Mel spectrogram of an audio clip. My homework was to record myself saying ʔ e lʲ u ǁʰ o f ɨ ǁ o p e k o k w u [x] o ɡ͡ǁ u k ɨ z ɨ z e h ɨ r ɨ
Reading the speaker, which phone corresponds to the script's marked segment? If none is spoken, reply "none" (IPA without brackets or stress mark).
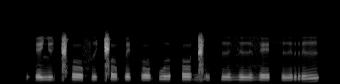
h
